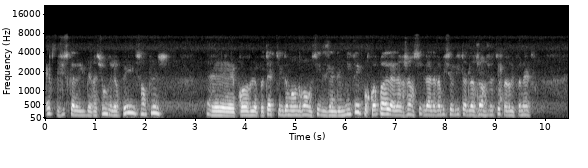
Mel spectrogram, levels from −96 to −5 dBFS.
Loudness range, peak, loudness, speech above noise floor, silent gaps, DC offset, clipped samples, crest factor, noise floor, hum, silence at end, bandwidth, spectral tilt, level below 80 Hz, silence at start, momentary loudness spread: 4 LU; -4 dBFS; -21 LUFS; 32 dB; none; under 0.1%; under 0.1%; 16 dB; -52 dBFS; none; 0.75 s; 7.2 kHz; -9 dB/octave; -68 dBFS; 0 s; 11 LU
